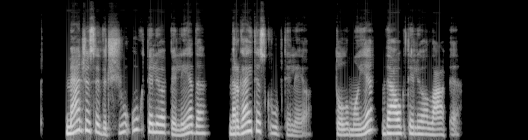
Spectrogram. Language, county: Lithuanian, Telšiai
